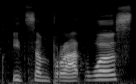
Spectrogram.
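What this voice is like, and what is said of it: Bad put-on German accent. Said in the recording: “Fucking accent of all time. Sorry to the Germans out there.”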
